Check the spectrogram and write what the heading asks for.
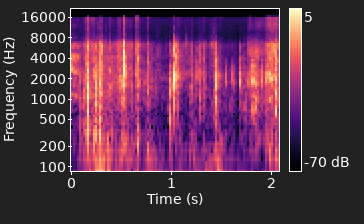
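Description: Clear plastic blister packaging being handled, crinkling and clicking as small Tsum Tsum figures are popped out of it by hand: a run of irregular sharp crackles.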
